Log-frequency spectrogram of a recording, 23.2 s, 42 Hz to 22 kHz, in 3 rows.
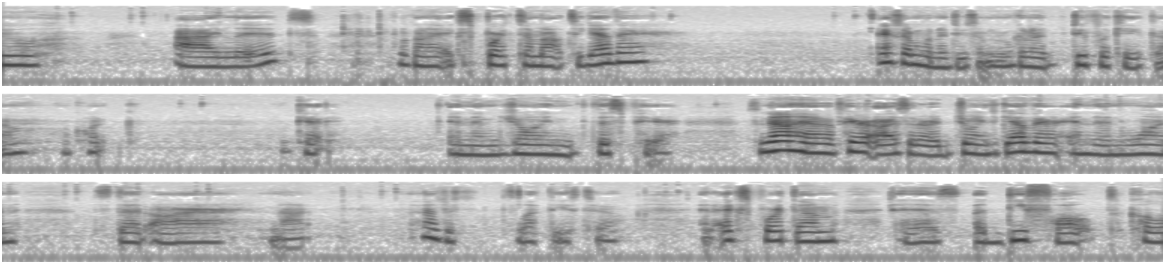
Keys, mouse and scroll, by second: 2.4 a, 2.6 a, 7.0 shift+d, 13.5-19.8 middle drag.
